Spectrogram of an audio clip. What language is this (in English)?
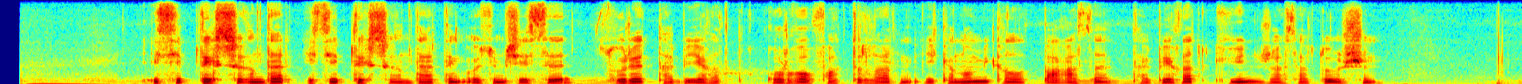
Kazakh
